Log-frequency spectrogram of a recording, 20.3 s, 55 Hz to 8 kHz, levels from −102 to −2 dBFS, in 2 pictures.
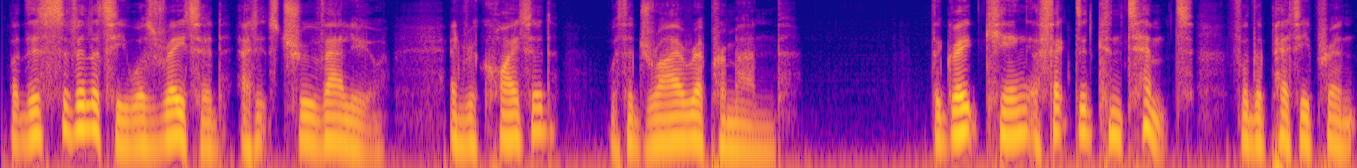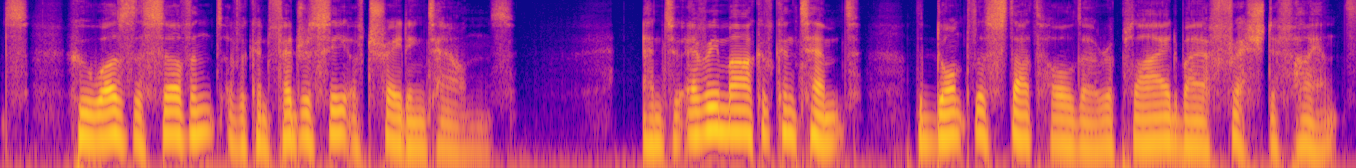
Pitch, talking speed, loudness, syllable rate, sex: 125 Hz, 140 wpm, -21 LUFS, 4.7 syllables/s, male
